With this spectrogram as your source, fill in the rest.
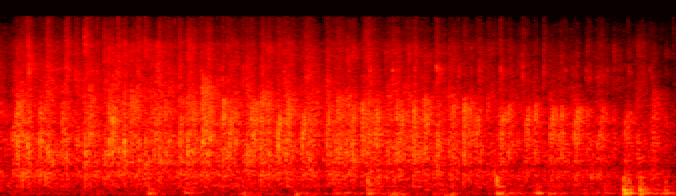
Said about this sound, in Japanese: …先生です拍手を持ってお迎えしていきたいと思います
